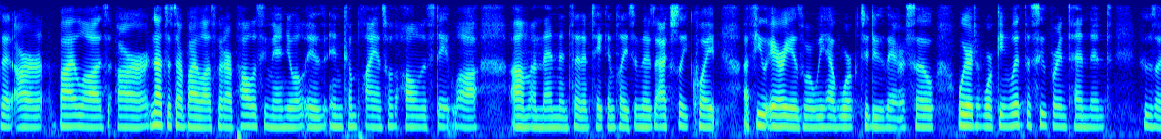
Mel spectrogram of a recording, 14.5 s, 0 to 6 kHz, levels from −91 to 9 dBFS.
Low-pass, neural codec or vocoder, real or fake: 5.4 kHz; autoencoder, 48 kHz, 32 numbers a frame, DAC-VAE, trained on Japanese speech; fake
